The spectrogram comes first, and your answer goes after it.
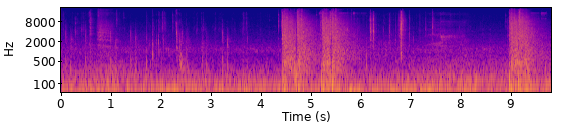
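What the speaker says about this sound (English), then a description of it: "And now I'm afraid I'm gonna have to shotgun it to death." Gunfire in the video game Black Mesa, with several loud, sharp bursts standing out over a constant noisy background and scattered smaller clicks and cracks.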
